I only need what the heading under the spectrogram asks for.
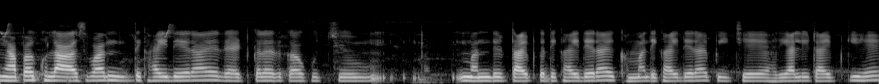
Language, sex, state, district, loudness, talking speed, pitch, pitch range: Hindi, female, Uttar Pradesh, Ghazipur, -19 LUFS, 205 wpm, 170 Hz, 165-180 Hz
